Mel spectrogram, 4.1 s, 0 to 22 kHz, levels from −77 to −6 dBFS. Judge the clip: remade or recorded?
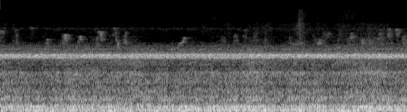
remade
